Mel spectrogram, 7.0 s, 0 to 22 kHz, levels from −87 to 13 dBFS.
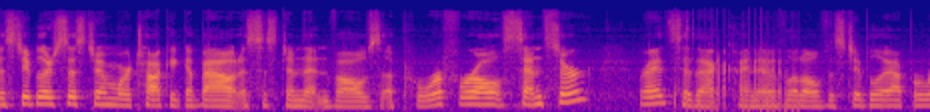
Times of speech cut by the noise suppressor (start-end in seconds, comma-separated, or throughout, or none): none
